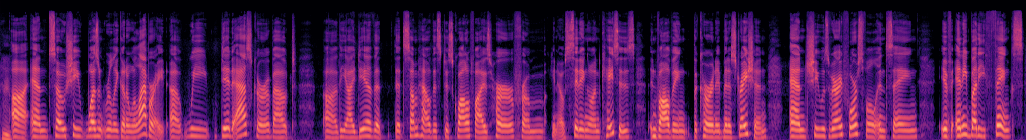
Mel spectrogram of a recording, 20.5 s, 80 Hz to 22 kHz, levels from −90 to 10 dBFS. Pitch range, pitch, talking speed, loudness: 170-200 Hz, 185 Hz, 130 wpm, -17 LUFS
